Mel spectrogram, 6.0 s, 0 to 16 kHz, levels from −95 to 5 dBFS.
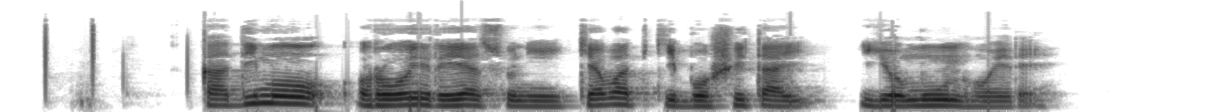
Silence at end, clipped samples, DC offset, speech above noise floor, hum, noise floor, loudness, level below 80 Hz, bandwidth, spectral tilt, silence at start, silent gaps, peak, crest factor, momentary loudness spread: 0.8 s; under 0.1%; under 0.1%; over 77 dB; none; under -90 dBFS; -13 LUFS; -52 dBFS; 9 kHz; -6 dB/octave; 1 s; none; 0 dBFS; 14 dB; 19 LU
